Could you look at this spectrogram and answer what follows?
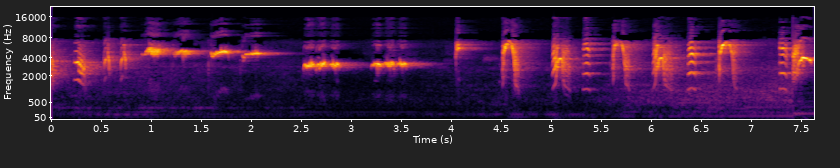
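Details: Long-tailed shrike in a lure recording with 'tembakan' filling: high sliding whistles and a pair of steady held notes, then a series of sharp, buzzy, metallic bursts repeated about twice a second.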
